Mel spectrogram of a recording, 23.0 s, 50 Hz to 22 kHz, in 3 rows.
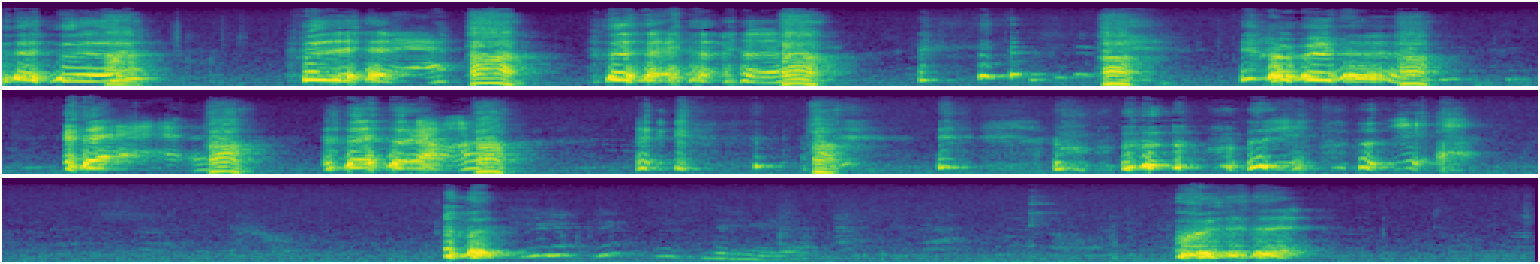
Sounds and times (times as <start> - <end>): Speech: 18.0 - 21.0.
